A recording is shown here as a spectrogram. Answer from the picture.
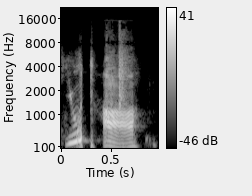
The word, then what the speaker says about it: Utah: I still can't come over how you pronounce Utah. – Utah. – Utah. Yeah. – It's like the letter U, and then you just add ta to it.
